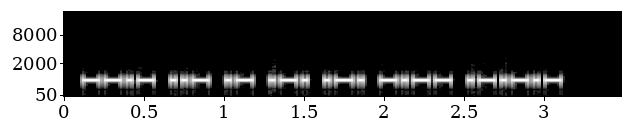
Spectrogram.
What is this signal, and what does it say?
Morse code, heard as a keyed tone, about 36 wpm, 700 Hz. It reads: QUARRY.
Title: Pangram Challenge v2 - 35wpm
